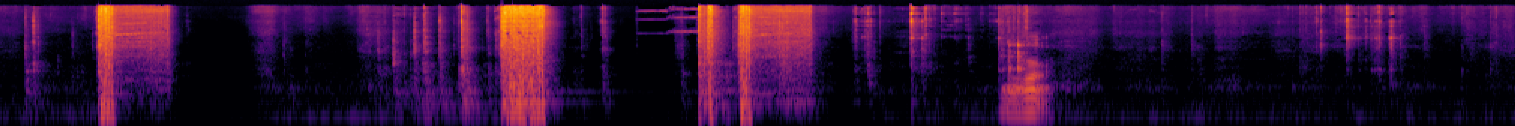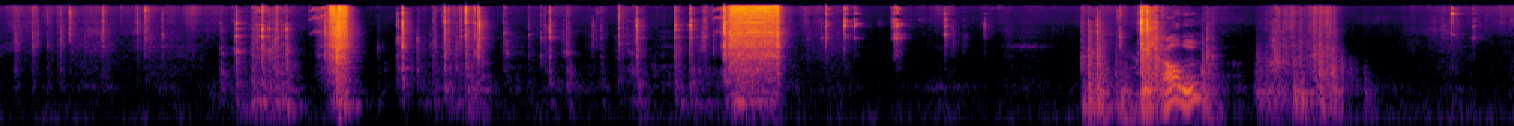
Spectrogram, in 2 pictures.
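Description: A handheld power tool run in several short bursts of half a second to a second, undoing the bolts of a car's engine mount, with quiet gaps and small tool clinks between.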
